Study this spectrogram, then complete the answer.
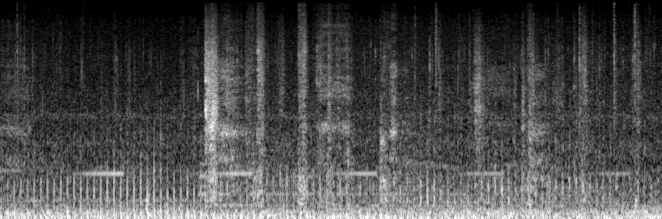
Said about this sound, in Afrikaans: Hoor jy die helikopter, Anna?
